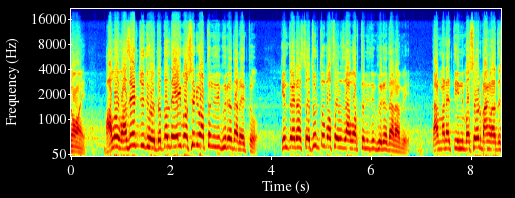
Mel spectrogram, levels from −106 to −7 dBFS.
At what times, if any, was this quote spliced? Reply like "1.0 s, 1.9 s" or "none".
none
